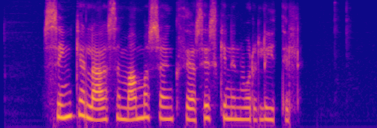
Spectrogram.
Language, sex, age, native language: Icelandic, female, 40-49, Icelandic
